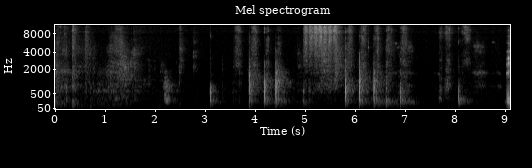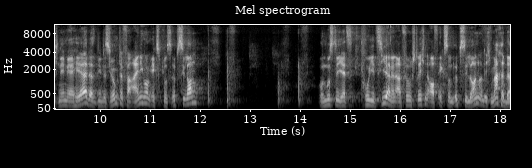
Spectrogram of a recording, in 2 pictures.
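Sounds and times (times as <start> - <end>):
handwriting during a mathematics lecture: 3.1 - 8.4, 12.0 - 14.3
speech: 9.0 - 12.1, 14.4 - 18.1.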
